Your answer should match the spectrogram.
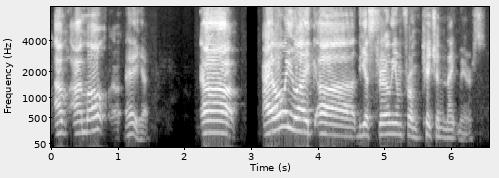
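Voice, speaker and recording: Goofy guy from puerto rico, high voice, swoops all over. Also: lively intonation, measured pace, pushed and bright. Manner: goofy, jokey, stumbles over words. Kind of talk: casual group chat.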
